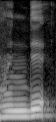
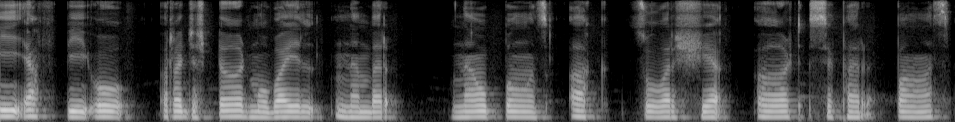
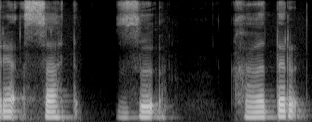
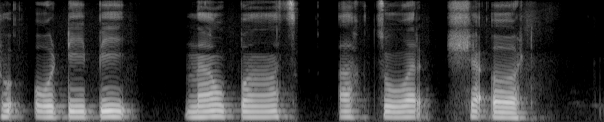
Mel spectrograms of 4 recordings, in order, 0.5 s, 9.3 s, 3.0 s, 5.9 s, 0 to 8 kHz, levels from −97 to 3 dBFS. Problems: none marked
